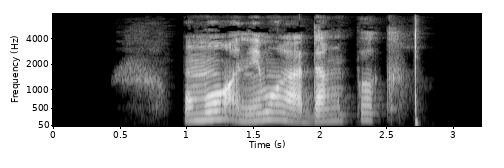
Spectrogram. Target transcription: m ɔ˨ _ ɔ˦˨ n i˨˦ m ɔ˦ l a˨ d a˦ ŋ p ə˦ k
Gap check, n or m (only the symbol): m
